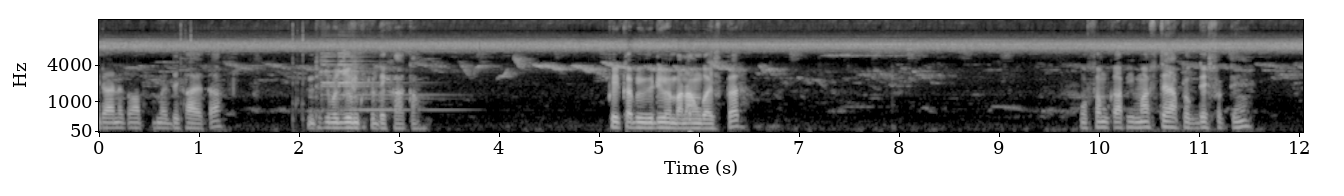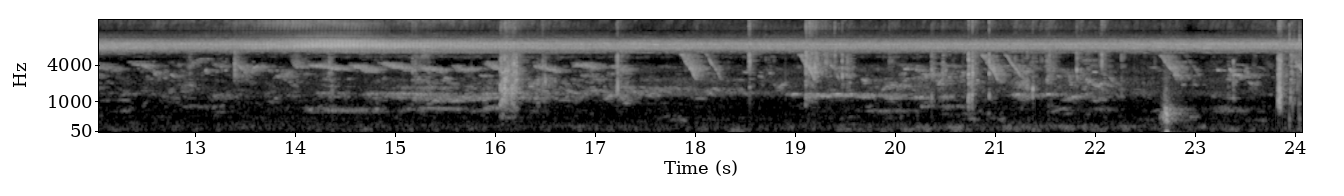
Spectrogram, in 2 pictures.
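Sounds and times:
small birds chirping: 0:00.0 - 0:24.0
high-pitched insect drone: 0:01.9 - 0:04.0, 0:12.9 - 0:24.0.

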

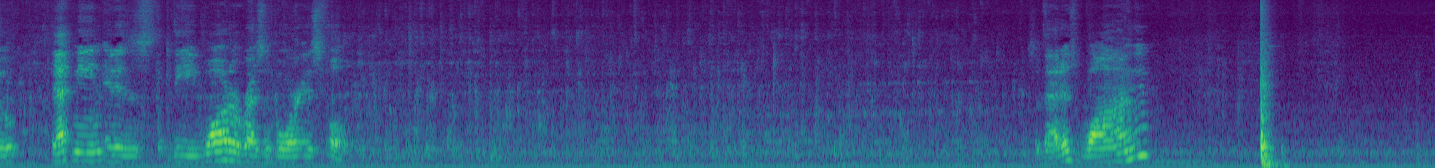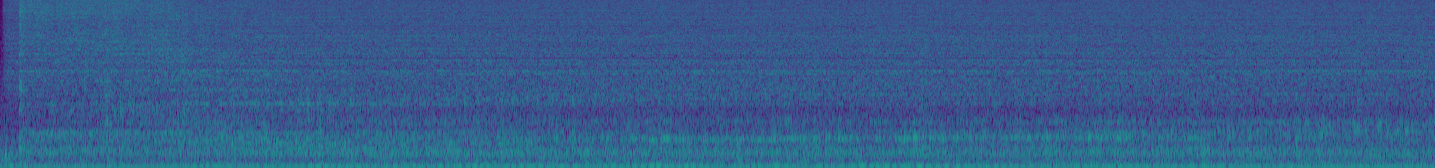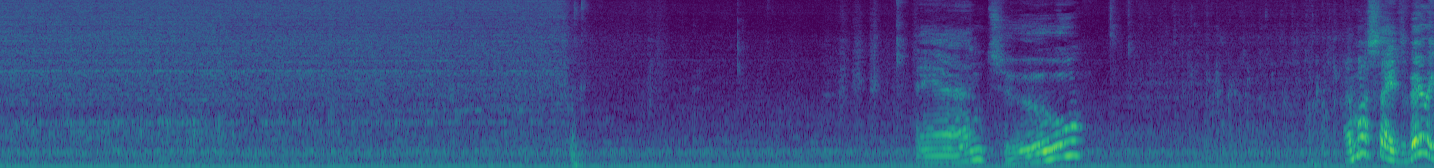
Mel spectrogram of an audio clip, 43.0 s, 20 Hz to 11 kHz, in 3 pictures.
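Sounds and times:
water running into plastic pitcher: 0:00.0 - 0:10.5, 0:14.4 - 0:34.6, 0:39.9 - 0:43.0
knock: 0:12.6 - 0:13.0.

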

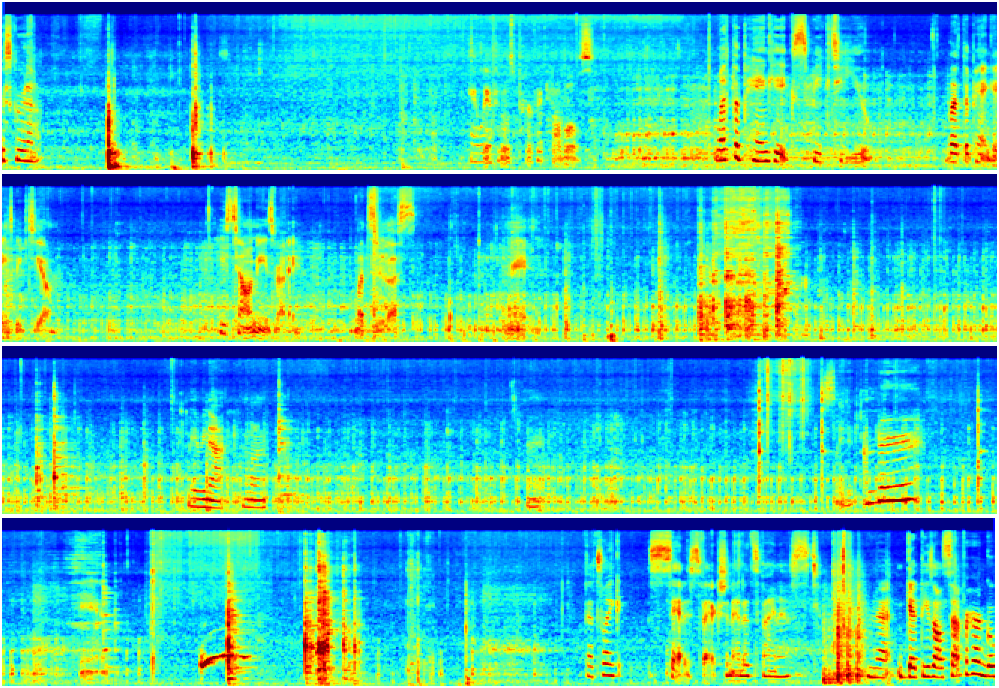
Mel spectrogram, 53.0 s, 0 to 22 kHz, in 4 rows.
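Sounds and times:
light sizzling: 0:00.0 - 0:53.0
pan and spatula clatter: 0:05.0 - 0:46.4
spatula scraping frying pan: 0:05.2 - 0:47.3
metal spatula scraping frying pan: 0:21.6 - 0:28.9, 0:30.1 - 0:31.4, 0:34.3 - 0:42.1.

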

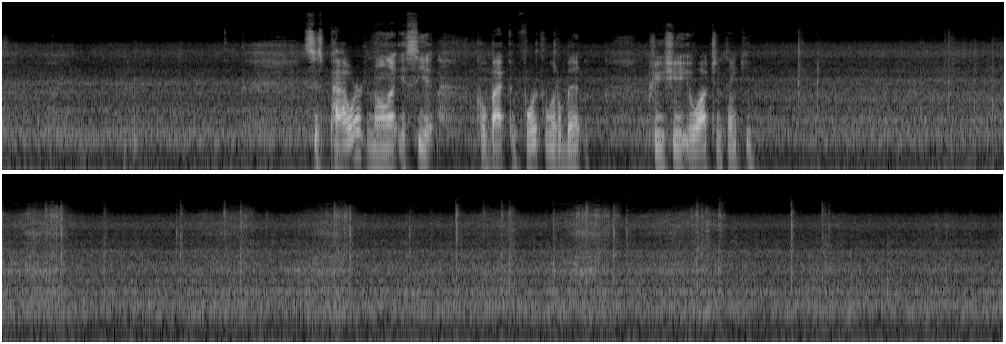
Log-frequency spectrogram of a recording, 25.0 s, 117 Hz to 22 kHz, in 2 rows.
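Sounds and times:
model train motor whirring: 0:12.4 - 0:13.4, 0:14.7 - 0:17.1, 0:18.2 - 0:21.6.

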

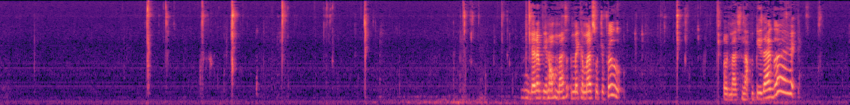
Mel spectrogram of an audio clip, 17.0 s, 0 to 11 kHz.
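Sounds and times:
wet mouth clicks and smacks: 0:02.9 - 0:07.6, 0:09.1 - 0:10.7, 0:12.5 - 0:14.5.

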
